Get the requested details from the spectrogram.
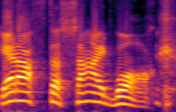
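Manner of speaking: acted, very loud, shrill, irate New York bellow. Joking about stereotypes of New Yorkers, imitating an angry New Yorker. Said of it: "That's what they say".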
